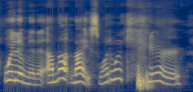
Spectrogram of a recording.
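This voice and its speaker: High-pitched, giggly young woman reading aloud. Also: animated, moderate pace, dry recording. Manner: giggly, informal, self-deprecating. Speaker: fan fiction reader. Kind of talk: casual read-aloud with chatty asides. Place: dry, close recording on a phone.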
